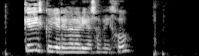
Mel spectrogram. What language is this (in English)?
Galician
